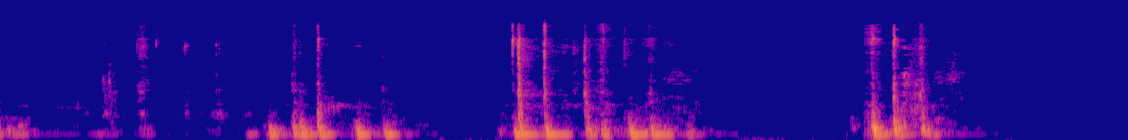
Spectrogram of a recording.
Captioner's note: keyboard keys clicking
